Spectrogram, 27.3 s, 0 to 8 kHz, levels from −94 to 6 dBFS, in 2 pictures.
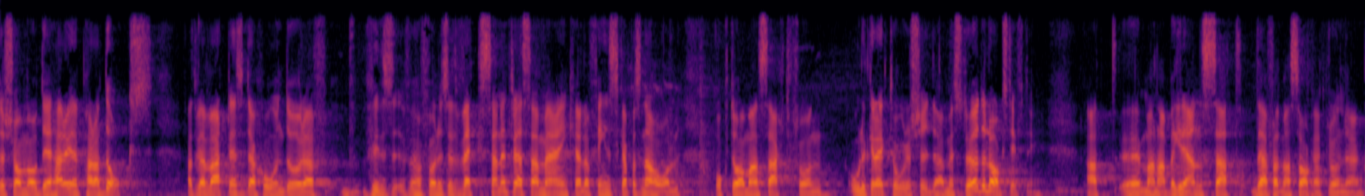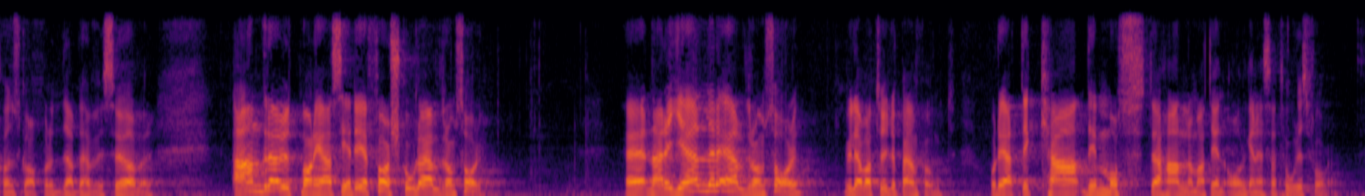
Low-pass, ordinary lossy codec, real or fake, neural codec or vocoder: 7.2 kHz; none; real; none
